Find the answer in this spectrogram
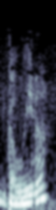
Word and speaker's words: Galina: about Galina is it am I pronouncing your name right Galina that's correct how are you doing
